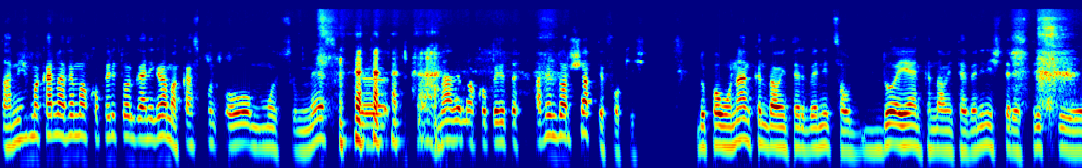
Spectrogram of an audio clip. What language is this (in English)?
Romanian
